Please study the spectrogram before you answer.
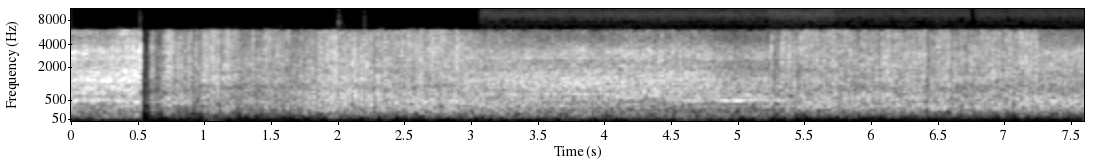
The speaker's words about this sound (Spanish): Así sonaban los fuegos artificiales en la capital de España en torno a las 11 de la noche, cuando terminaban los festejos en el Santiago Bernabéu.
